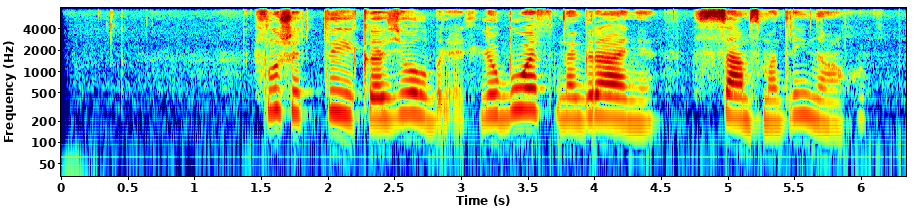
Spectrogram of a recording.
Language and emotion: Russian, angry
